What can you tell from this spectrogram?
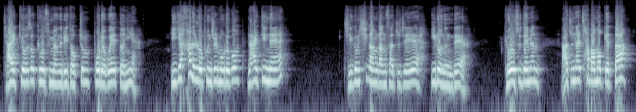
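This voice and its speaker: A woman doing a snobbish older mother-in-law in a read-aloud drama story, sneering and contemptuous, talking slowly and deliberately so each insult lands. the scorn sits in every line. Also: mid-range voice, fairly even intonation, lightly acted.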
